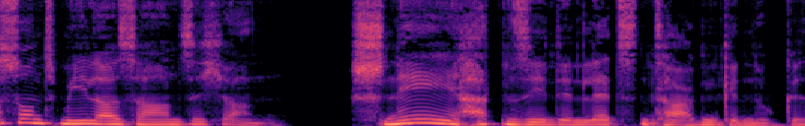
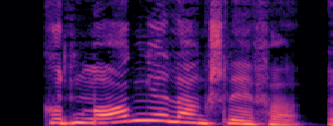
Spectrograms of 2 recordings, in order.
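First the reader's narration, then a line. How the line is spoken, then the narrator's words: Cheerful call. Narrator (German): rief sie vergnügt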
